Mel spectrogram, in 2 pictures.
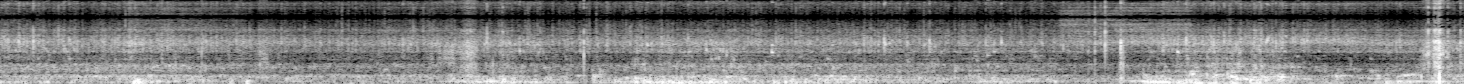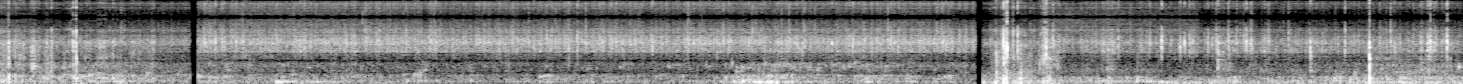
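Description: Muffled underwater noise through a camera's waterproof housing on a scuba dive: divers' regulator exhaust bubbling and gurgling, swelling every few seconds with each exhaled breath.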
